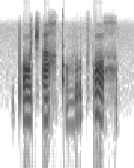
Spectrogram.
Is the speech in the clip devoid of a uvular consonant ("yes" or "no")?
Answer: no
